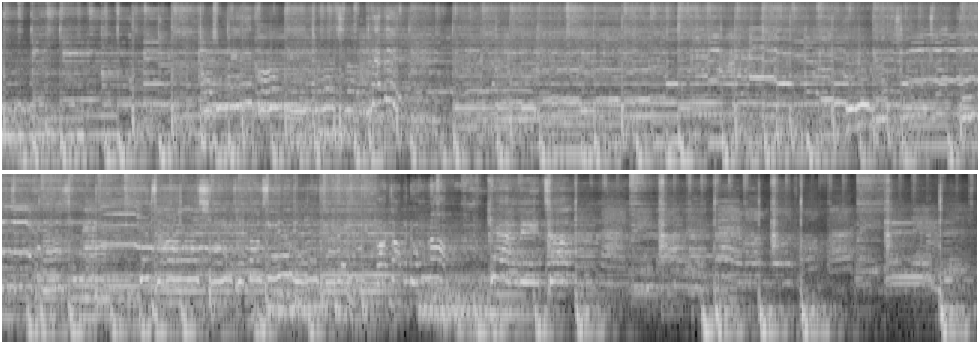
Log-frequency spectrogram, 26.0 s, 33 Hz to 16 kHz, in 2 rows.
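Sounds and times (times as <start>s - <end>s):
live pop-rock band: 0.0s - 26.0s
person singing: 2.2s - 9.0s, 9.6s - 18.6s, 19.3s - 26.0s.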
